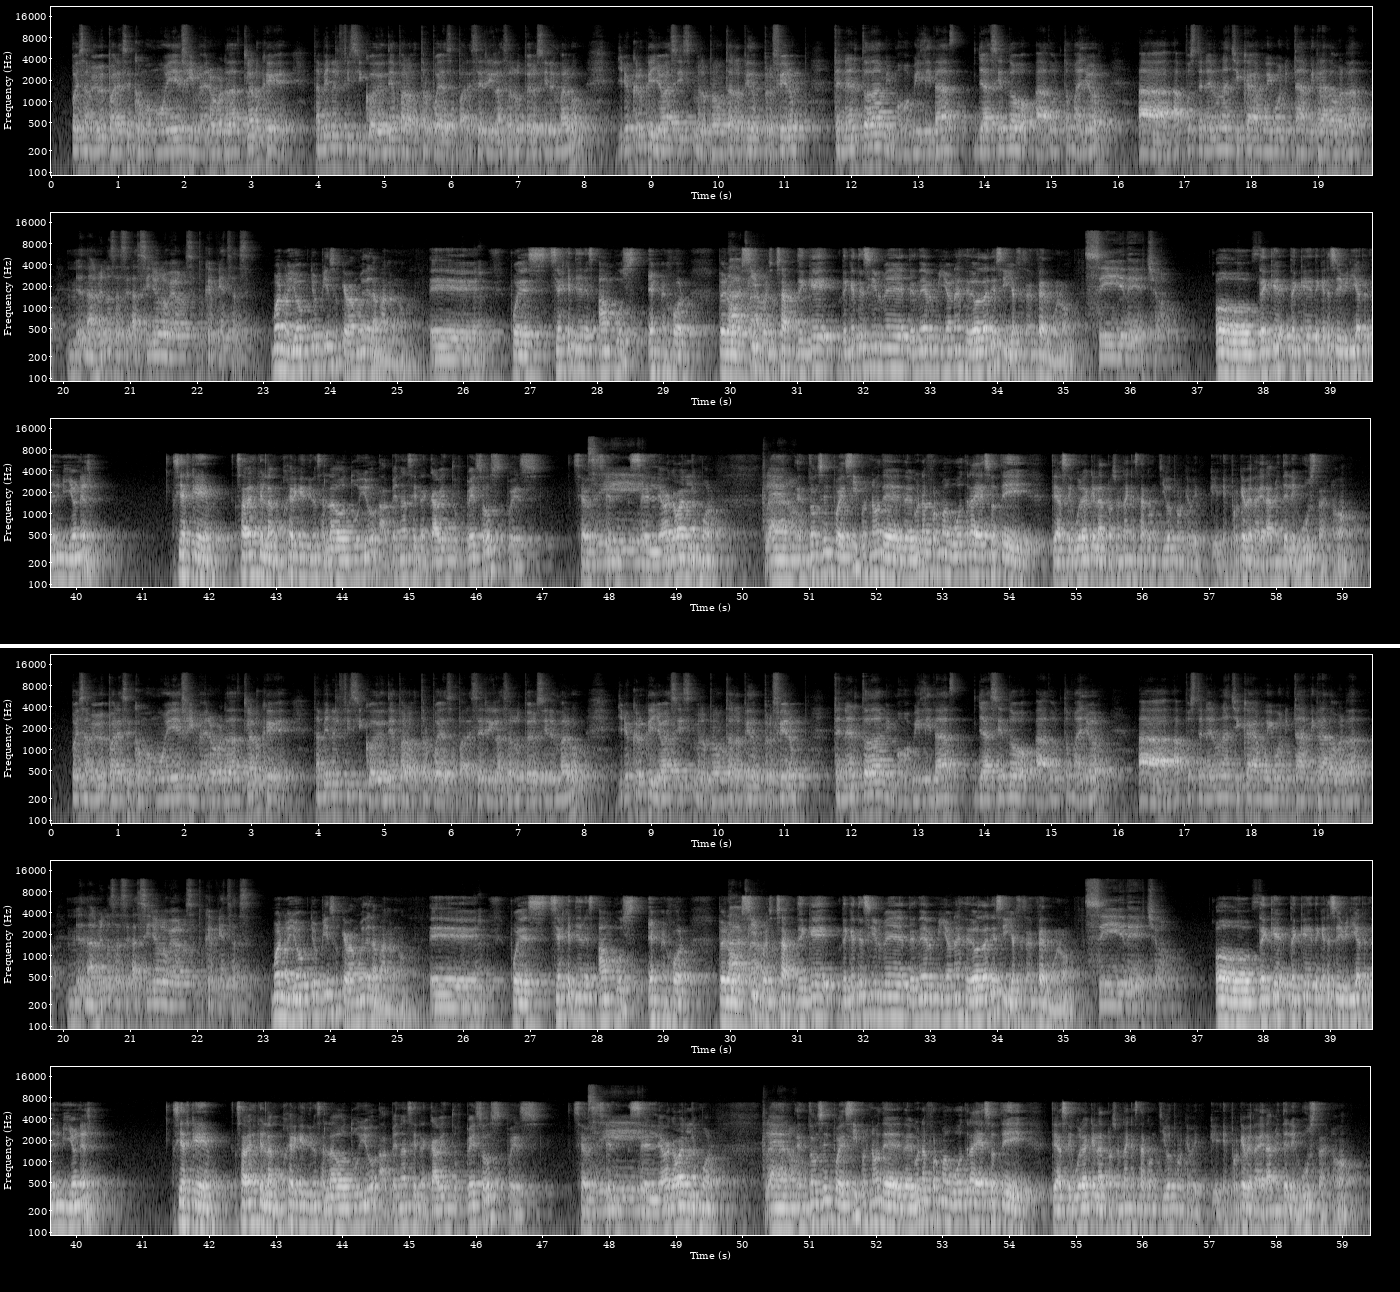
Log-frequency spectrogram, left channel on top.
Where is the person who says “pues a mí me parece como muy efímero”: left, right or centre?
Left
